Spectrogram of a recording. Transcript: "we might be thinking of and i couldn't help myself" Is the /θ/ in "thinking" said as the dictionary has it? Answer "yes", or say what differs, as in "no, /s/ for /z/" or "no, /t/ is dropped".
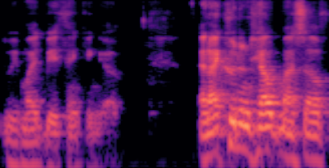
yes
